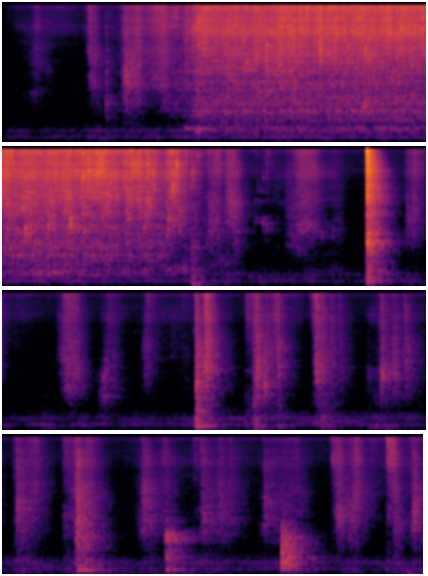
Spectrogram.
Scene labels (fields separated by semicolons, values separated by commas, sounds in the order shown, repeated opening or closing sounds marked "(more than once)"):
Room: bathroom; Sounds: footsteps, running water, light switch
